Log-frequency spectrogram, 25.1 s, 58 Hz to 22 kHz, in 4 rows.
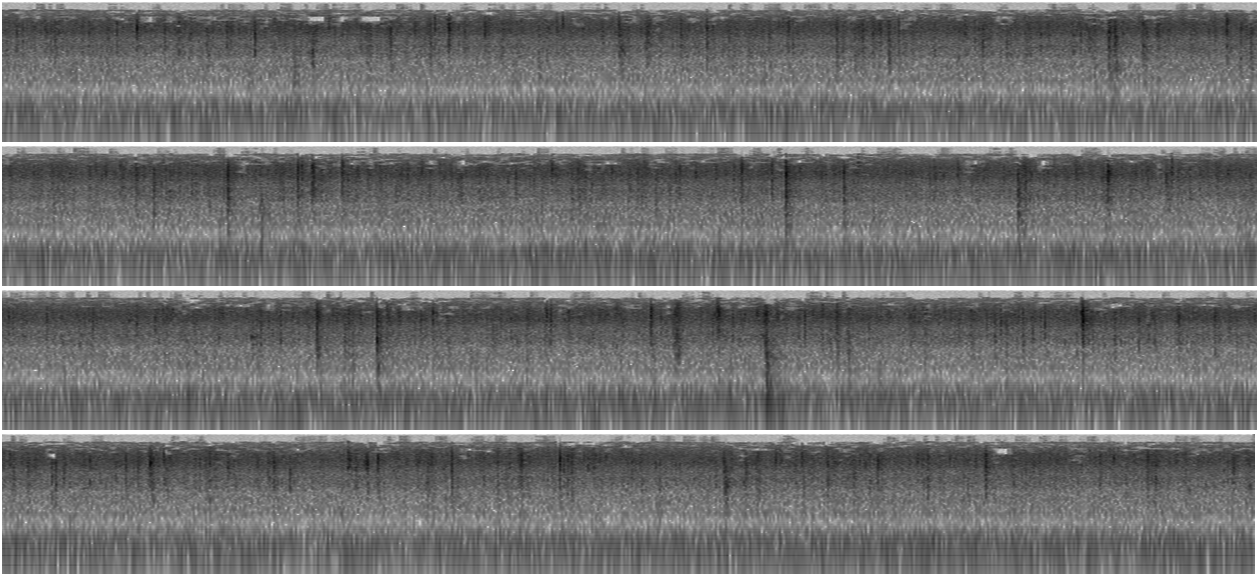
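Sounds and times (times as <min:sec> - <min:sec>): campfire crackling and popping: 0:00.1 - 0:25.0.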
